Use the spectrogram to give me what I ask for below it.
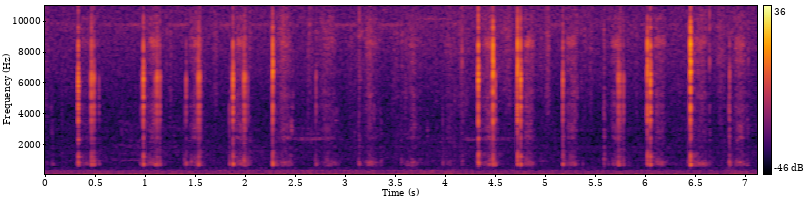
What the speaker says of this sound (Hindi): scroll wheel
